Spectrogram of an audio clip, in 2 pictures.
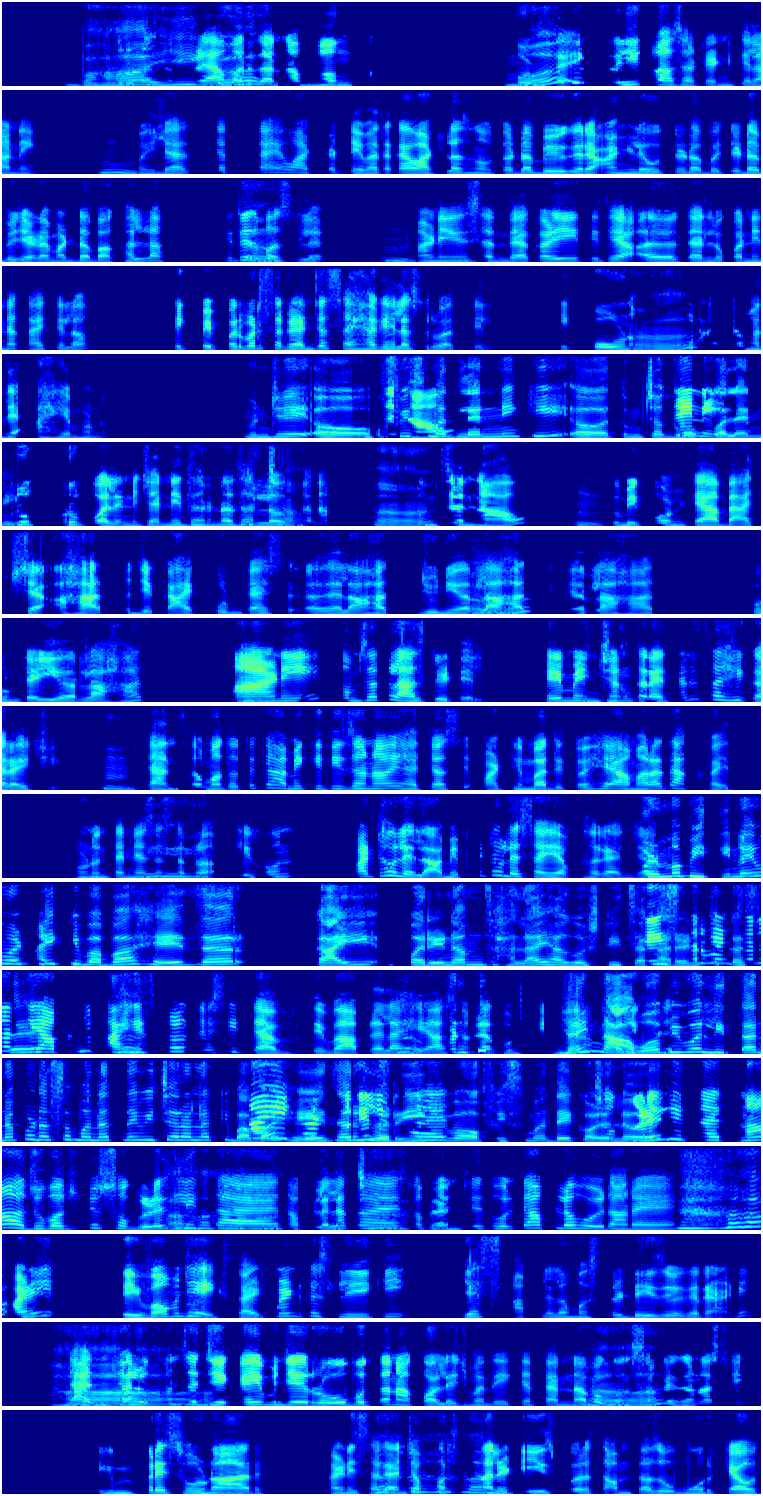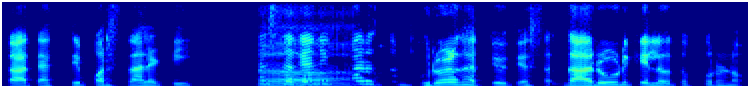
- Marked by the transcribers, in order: surprised: "बाई गं!"; tapping; in English: "बंक"; in English: "ग्रुपवाल्यांनी?"; in English: "ग्रुप ग्रुपवाल्यांनी"; in English: "बॅचचे"; other noise; chuckle; in English: "एक्साईटमेंट"; drawn out: "हां"; in English: "रोब"; in English: "पर्सनॅलिटीज"; in English: "पर्सनॅलिटी"; drawn out: "हां"
- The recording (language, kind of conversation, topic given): Marathi, podcast, आई-वडिलांशी न बोलता निर्णय घेतल्यावर काय घडलं?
